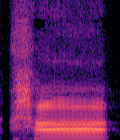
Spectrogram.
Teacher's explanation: হাটা উচ্চারণ হবে পুরো গলার মাঝখান দিয়ে, কণ্ঠনালীর মাঝখান দিয়ে উচ্চারণ হবে।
